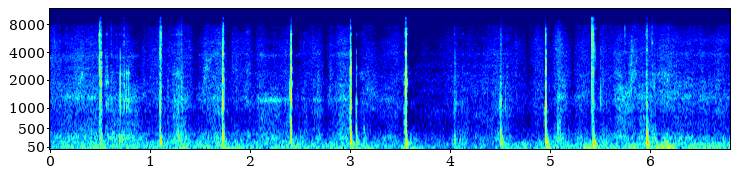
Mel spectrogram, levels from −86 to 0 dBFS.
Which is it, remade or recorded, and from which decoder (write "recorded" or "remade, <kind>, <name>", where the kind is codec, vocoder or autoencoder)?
recorded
